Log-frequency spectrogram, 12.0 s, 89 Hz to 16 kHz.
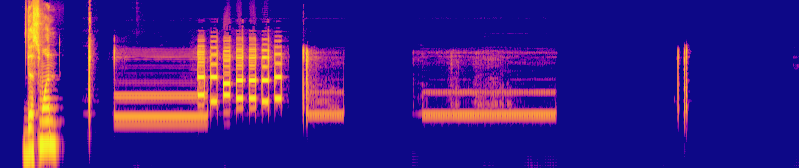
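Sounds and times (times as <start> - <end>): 
speech: 0.4 - 1.0
dial tone over phone line: 1.7 - 3.3, 4.0 - 5.2, 6.3 - 8.4.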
